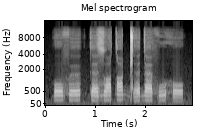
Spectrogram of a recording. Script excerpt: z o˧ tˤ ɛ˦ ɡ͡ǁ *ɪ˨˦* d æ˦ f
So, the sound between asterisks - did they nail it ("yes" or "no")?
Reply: no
